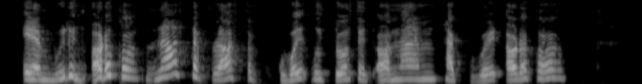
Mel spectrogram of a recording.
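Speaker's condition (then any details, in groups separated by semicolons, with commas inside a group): Profoundly deaf, congenital; born profoundly deaf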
